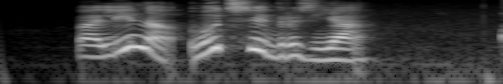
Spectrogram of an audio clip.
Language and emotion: Russian, positive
